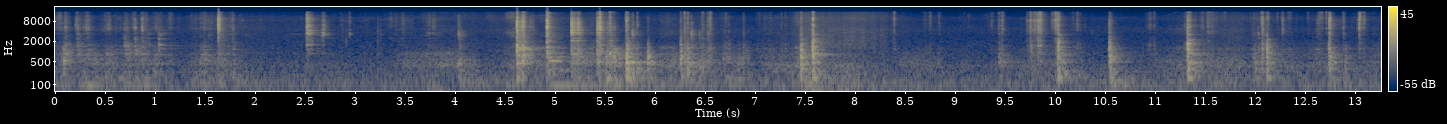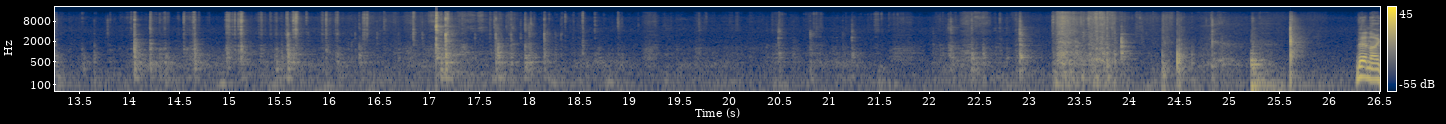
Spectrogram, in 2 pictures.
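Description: Metal parts clatter and click as a man works inside an oven.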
